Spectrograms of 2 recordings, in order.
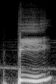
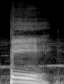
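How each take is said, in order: First: The letter name ends in an ee sound. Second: The letter name ends in an ay sound. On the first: The speaker calls it wrong. "P is not P" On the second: The speaker calls it right. "it is pay"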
